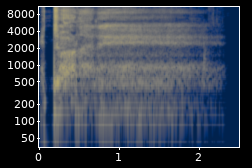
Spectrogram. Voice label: WHISPER; WHISPERS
